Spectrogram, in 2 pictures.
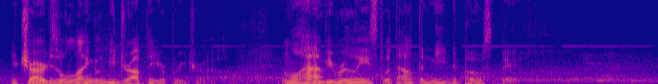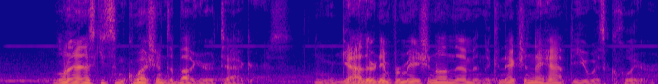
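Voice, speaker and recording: A man's voice: deep voice, slight background noise. A man playing a weary, irritable FBI special agent in an audio drama, curt and official.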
